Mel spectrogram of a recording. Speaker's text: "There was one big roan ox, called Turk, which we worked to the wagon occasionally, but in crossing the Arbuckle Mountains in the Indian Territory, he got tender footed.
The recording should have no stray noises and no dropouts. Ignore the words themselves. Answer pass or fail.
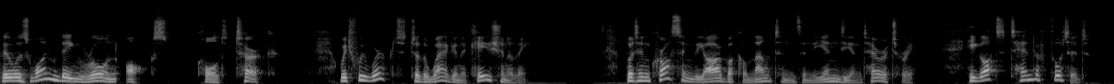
pass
